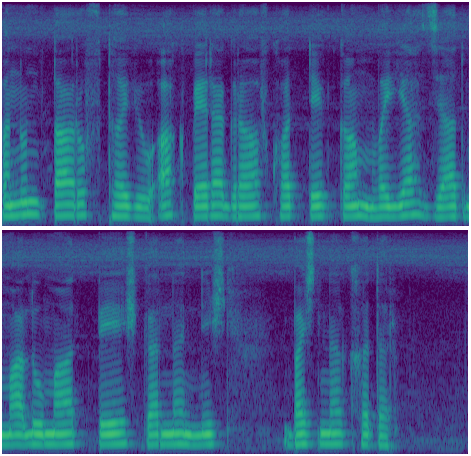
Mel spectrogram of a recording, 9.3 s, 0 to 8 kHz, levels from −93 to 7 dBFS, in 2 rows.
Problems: constant background noise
